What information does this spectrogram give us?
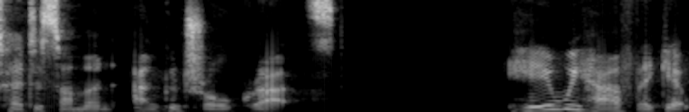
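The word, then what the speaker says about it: Graz'zt: of another powerful demon, Prince Gratz, or Gratit depend on how you pronounce that. I've heard it done both ways, but I'm going to go with Gratz.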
